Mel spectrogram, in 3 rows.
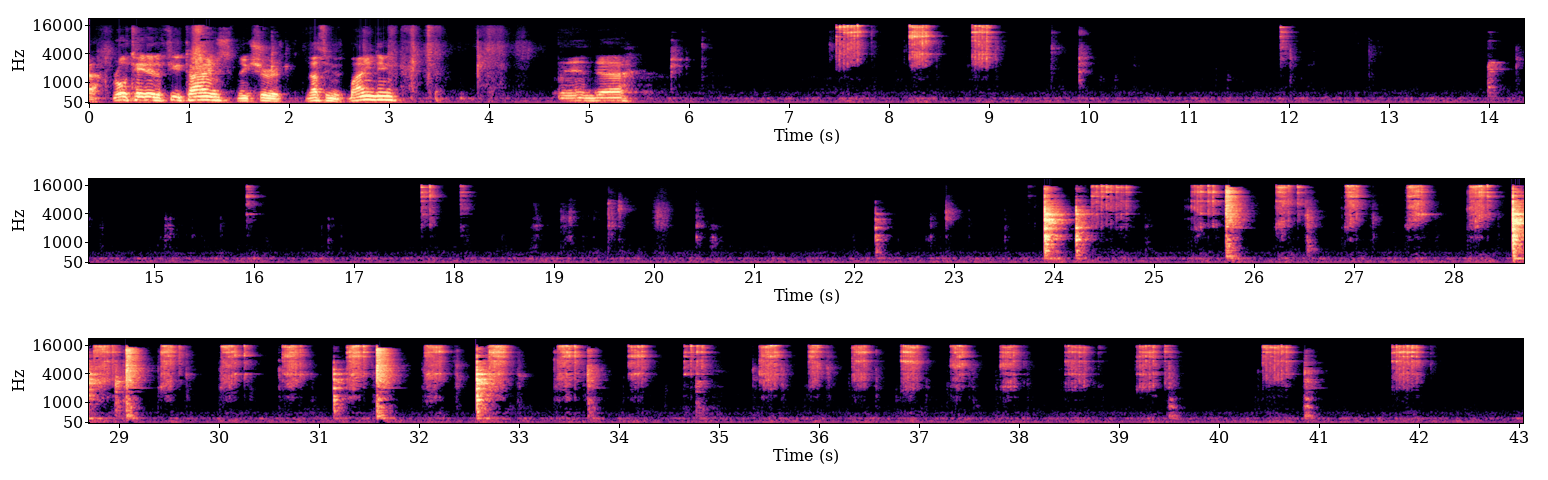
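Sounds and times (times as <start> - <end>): hand ratchet clicking: 7.4 - 9.1, 24.2 - 39.6, 40.4 - 41.0, 41.7 - 42.2.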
